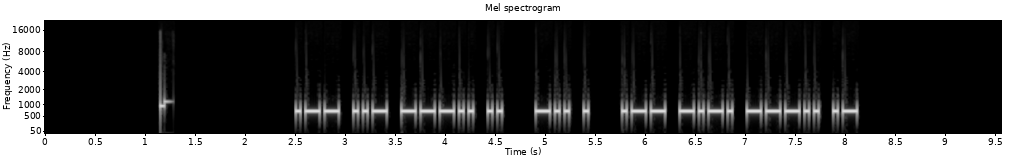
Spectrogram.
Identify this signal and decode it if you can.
Morse code, heard as a keyed tone, about 25 wpm, 700 Hz. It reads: WU8I DE WC8A
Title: USA Callsign DE Callsign - 4 Characters - 25wpm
